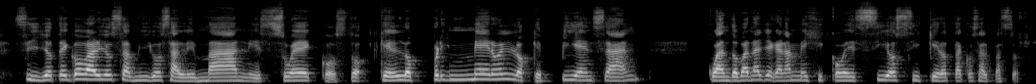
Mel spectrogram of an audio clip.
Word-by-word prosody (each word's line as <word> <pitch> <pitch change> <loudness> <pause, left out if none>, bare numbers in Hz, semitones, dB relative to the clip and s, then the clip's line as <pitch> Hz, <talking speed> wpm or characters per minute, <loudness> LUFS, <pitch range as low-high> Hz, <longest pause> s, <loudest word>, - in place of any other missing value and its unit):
Sí, 220 -6 -4
yo 205 +2 +2
tengo 220 +2 +2
varios 225 -1 +6
amigos 190 -1 -1
alemanes, 165 -2 0
suecos, 180 -1 0
o - - -2
que 190 -2 +3
lo 190 -1 +2
primero 220 +3 0
en 245 -1 -2
lo 185 -3 +1
que 155 - -4
piensan, 190 +4 -3 0.6
cuando 180 0 +4
van 195 +2 +2
a 210 - +1
llegar 190 -4 -1
a 180 - -1
México, 185 -1 -3
es: 180 -1 -3
"Sí 205 +4 -1
o 190 - +3
sí 195 0 -7
quiero 170 -3 -2
tacos 170 +1 -8
al 155 -1 -6
pastor". 135 -2 -12
190 Hz, 170 wpm, -24 LUFS, 175-210 Hz, 0.6 s, varios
